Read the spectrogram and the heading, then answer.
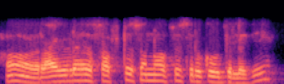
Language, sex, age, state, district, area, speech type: Odia, male, 30-45, Odisha, Rayagada, urban, conversation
